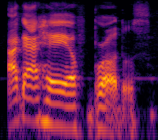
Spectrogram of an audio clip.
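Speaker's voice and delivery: usual speaking voice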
